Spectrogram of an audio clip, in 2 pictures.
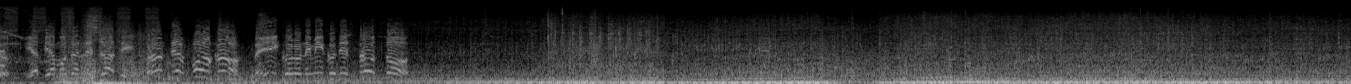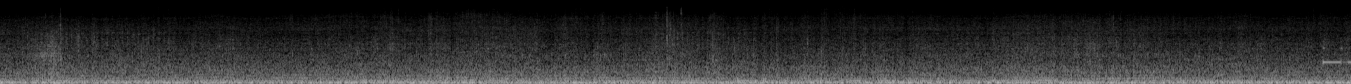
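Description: A tank engine rumbles low and steady as the tank drives.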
